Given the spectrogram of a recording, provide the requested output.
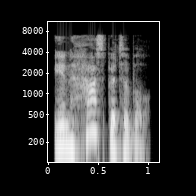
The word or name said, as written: inhospitable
